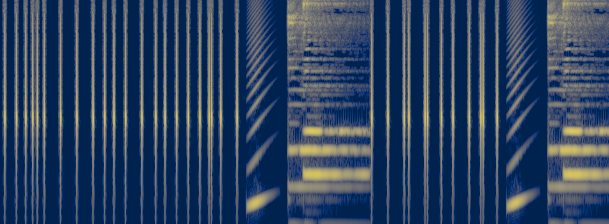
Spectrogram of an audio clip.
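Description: Chat-app typing and message sound effects: a run of rapid keyboard-typing clicks, then a short rising pop and a brief synthesized chord chime as the message sends. The pattern happens twice, the second chime near the end.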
